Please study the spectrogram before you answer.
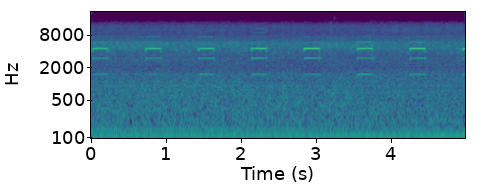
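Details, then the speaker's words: Detroit diesel semi truck with check engine and stop engine lights and a reported engine noise: sharp, high electronic warning beep about every 0.7 seconds over a steady diesel idle; exact cause unknown. "Oh, well, I can hear the beep from here. Yeah. Unless the ECM's malfunction is just doing it for the fun of it."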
